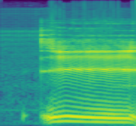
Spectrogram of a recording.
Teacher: it's a long high front unrounded monothong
